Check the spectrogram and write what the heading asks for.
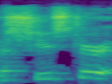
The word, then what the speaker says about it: Schuster: that's your last name for me ow its Shuster SCH UST er I thought so I wanted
